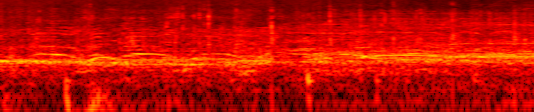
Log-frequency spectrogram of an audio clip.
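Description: Football crowd at a Wilmington Fighting Quakers home game against Baldwin Wallace, a steady roar of cheering voices spread across the stands with occasional shouts and thumps, loud and continuous throughout.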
